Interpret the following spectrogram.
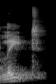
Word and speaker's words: late: Late, remember, is a stop T, not late, but late. Stop the air, late.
